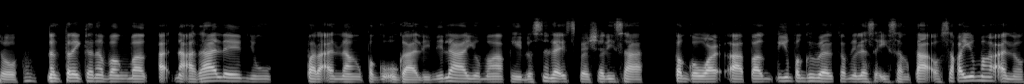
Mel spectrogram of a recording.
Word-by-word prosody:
So, 115 -3 +1 0.3
nag-try 150 +1 +3
ka 150 0 -2
na 150 - 0
bang 140 0 -1
mag 130 -1 +2 0.3
na - - +3
aralin 155 +2 +2
yung 130 -1 -9 0.3
paraan 130 -1 +2
ng 125 -1 -1
pag-uugali 110 -1 0
nila, 145 +1 +2
yung 135 -1 -3
mga 125 0 0
kilos 120 0 -4
nila 150 -2 +3
especially 130 0 -3
sa 120 -3 +1 0.3
pag, 145 -2 +2
ah, 130 -1 +3
pagwawa 130 -1 0
ah, - - -25
yung 165 +1 -3
pagwe-welcome 145 -2 0
nila 135 0 0
sa - - -7
isang 120 -2 -6
tao 130 - +3
tsaka - - 0
yung 185 0 +1
mga 175 - -1
ano, 120 -2 -6
130 Hz, 195 wpm, -24 LUFS, 125-145 Hz, 0.3 s, nag-try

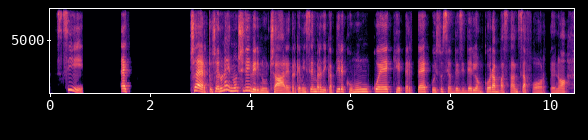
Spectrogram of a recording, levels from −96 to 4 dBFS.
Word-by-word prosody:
Sì. 375 -7 -1 0.7
È 245 0 +3 1.2
Certo, 205 -9 +6
cioè 225 +5 +2
non 255 +8 +2
è 375 -4 +2
non 275 +1 0
ci 275 0 +1
devi 285 -9 +4
rinunciare. 160 -3 +2
Perché 170 +1 -4
mi 170 +1 -4
sembra 210 +3 -1
di 175 -2 -3
capire 210 +5 -2
comunque 210 +4 0
che 170 -3 -5
per 165 -2 -6
te 195 0 0
questo 175 +2 -6
sia 180 -3 -1
un - - -12
desiderio 160 +2 -3
ancora 185 +5 +1
abbastanza 165 0 -3
forte 135 -1 -8
no? 165 +3 -2
180 Hz, 155 wpm, -23 LUFS, 165-215 Hz, 1.2 s, Certo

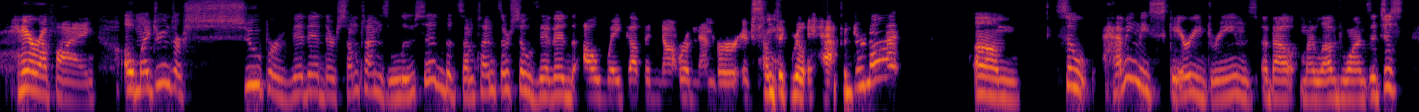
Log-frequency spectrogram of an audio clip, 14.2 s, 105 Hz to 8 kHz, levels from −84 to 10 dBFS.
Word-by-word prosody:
terrifying. 205 -10 +5 0.3
Oh, 245 +1 +7
my 245 +1 0
dreams 310 +3 -4
are - - -3
super 450 - -4
vivid 210 +2 -6
they're 195 -1 -7
sometimes 210 0 -8
lucid, 230 - -4
but 230 -5 -5
sometimes 220 +5 -5
they're 240 +1 -2
so 240 -2 -2
vivid, 190 +1 -2
I'll 185 0 +2
wake 180 -1 -3
up 185 - +2
and 180 -1 -10
not 165 0 -1
remember 165 -3 -2
if - - -2
something 215 0 +3
really 195 -3 +5
happened 225 -1 +4
or 290 - +2
not. 365 +5 +5 0.8
Um, 185 -5 +5 0.4
so, 285 -3 -1
having 385 -2 0
these 235 -7 -3
scary 220 - -1
dreams 180 +1 -5
about 180 -1 +1
my 175 0 -5
loved 175 +1 0
ones, 180 0 -1
it 195 - 0
just 270 -2 -1
205 Hz, 165 wpm, -24 LUFS, 180-245 Hz, 0.8 s, Oh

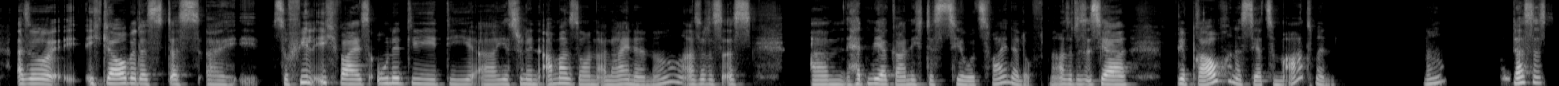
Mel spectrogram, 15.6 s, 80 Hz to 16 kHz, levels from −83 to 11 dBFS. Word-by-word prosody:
also, 195 0 +3
i 400 -8 -4
ich 205 -3 -4
glaube, 210 0 +7
dass 195 0 +1
dass 185 0 +2
ai 175 -2 -5
i - - -18
so 190 - 0
viel 250 +5 +1
ich 250 -2 -3
weiß, 190 -1 +2
ohne 215 +1 +2
die 195 -3 -6
die, 185 -1 -6
äh, 175 -1 -5
jetzt 185 0 -2
schon 195 - -3
in 180 -1 -3
Amazon 180 -3 -1
alleine, 170 -1 -3
ne, 225 - -6
also, 185 +1 -3
das 180 -1 -2
ist 180 0 0 0.6
ähm, 175 -1 -1
hätten 190 +4 -3
wir 200 - +4
ja 185 - +5
gar 165 -2 -2
nicht 180 0 -5
das 170 0 +3
CO2 175 +5 -1
in 255 - -5
der 180 - -1
Luft, - - -13
ne? - - -8
Also, 185 - -2
das 180 -1 -4
ist 165 0 +7
ja 175 -2 +5 0.5
wir 195 0 +3
brauchen 275 - +4
es 180 -2 +1
ja 165 -1 -1
zum 165 0 -3
Atmen, 165 - -5 0.9
ne, 215 +8 -3 0.6
und 410 -1 -12
das 235 +2 +5
ist 235 -1 -2
185 Hz, 195 wpm, -21 LUFS, 175-205 Hz, 0.9 s, glaube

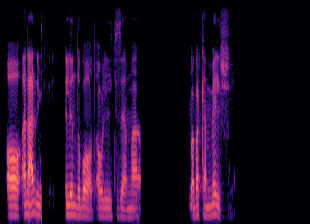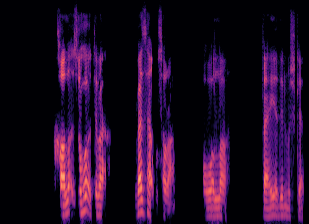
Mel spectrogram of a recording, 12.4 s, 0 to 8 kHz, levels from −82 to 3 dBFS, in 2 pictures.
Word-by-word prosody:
آه، 125 +1 +6
أنا 135 0 +6
عَندي 140 -3 +4
مشكلة 120 - -14 0.2
الإنضباط 120 -6 0
أو 115 -1 -1
الإلتزام 110 -2 -7
مع 105 0 -2 1.0
ما - - +1
باكمّلش 125 0 -2
يع - - -32 2.6
خلاص 130 +6 +5
زهقت 170 -2 +1
بقى، 125 -1 +1 0.6
بازهَق - - +4
بسرعة، - - -4 0.6
والله، 110 -1 -2 0.7
فهي 110 +4 0
دي 120 - -7
المشكلة. 115 -3 -9
120 Hz, 95 wpm, -25 LUFS, 110-130 Hz, 2.6 s, آه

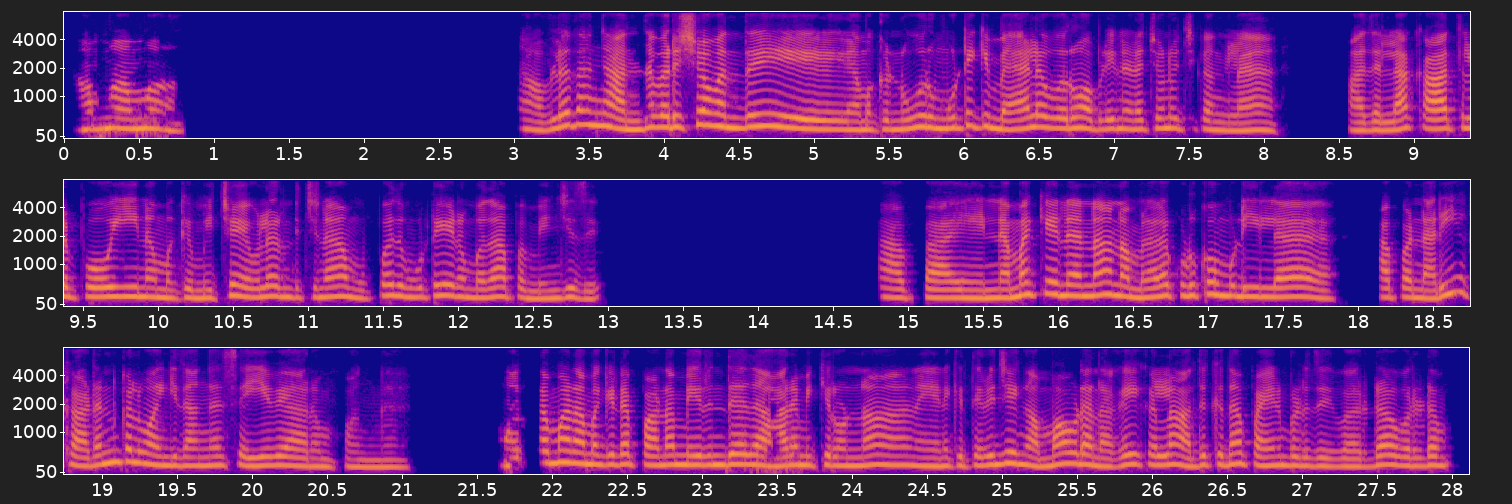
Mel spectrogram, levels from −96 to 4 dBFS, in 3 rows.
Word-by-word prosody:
ஆமா, 230 +3 0
ஆமா. 230 0 +2 2.5
அவ்வளோதாங்க. 300 +9 +1
அந்த 205 +3 +2
வருஷம் 270 +4 +3
வந்து 260 +1 +3 0.6
நமக்கு 200 +1 -2
100 255 +3 +1
மூட்டைக்கு 260 +3 -1
மேல 235 +6 +2
வரும். 240 +1 +2
அப்படின்னு 220 +1 -2
நினைச்சோம்னு 235 +3 -2
வச்சுக்கோங்களேன். 195 -3 -3 0.6
அதெல்லாம் 200 +5 0
காத்துல 225 +1 +3
போயி, 230 +1 +3 0.2
நமக்கு 205 -1 -2
மிச்சம் 225 +6 0
எவ்ளோ 225 +3 0
இருந்துச்சுன்னா 215 +1 -2 0.2
30 250 +8 -3
மூட்டயோ 250 +5 -1
என்னமோ 210 -3 -2
தான் 225 0 0
அப்ப 210 -2 -7
மிஞ்சுது. 190 -1 -3 2.0
அப்ப 200 0 -4 0.3
எ - - 0 0.2
நமக்கு 260 +8 +2
என்னன்னா, 255 0 +3
நம்மளால 220 +1 +1
குடுக்க 250 +3 -1
முடியல. 230 -2 0 0.7
அப்ப 210 +1 -3
நெறைய 235 - 0
கடன்கள் 260 +8 +1
வாங்கி 210 -3 0
தாங்க 205 +1 -1
செய்யவே 210 +1 0
ஆரம்பிப்பாங்க. 175 -2 -5 0.8
மொத்தமா 270 +8 0
நம்மகிட்ட 235 -1 +1
பணமிருந்து 225 +1 +2
அத 230 - +2 0.2
ஆரம்பிக்கிறோன்னா, 210 0 -1 0.4
எனக்கு 195 +2 -4
தெரிஞ்சு 230 +5 +1
எங்க 225 -5 +1
அம்மாவோட 235 +4 +2
நகைகள்லாம் 220 +2 0
அதுக்குதான் 230 +4 -2
பயன்படுது, 205 -2 -1
வருடா 185 +5 -1
வருடம். 205 +1 -2
220 Hz, 115 wpm, -23 LUFS, 205-240 Hz, 2.5 s, வருஷம்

